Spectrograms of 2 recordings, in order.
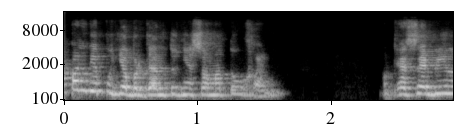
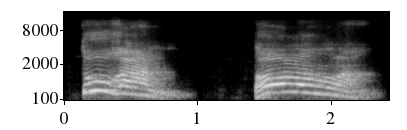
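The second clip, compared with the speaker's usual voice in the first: loud, high cry for help; Peter crying out; 6 semitones higher, 6 dB louder, much slower than usual. Acted. Preacher shouting Peter's cry as he sinks. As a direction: shout it like a man sinking in the water. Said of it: "lalu berteriak".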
